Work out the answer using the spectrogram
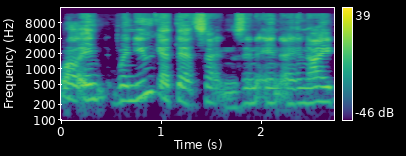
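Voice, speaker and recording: An unremarkable speaking voice from a woman, moderate in pace with ordinary pitch variation. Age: 60s. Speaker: policy expert. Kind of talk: panel discussion.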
